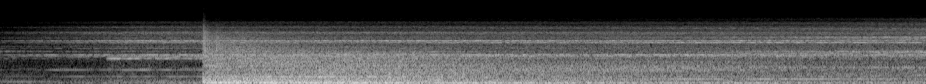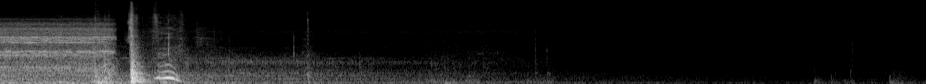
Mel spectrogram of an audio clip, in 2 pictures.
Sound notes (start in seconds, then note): 0.1 suspenseful music; 9.8 door rattling; 10.2 gasping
